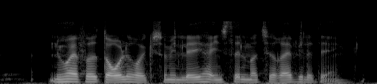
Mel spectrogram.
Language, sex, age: Danish, male, 21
